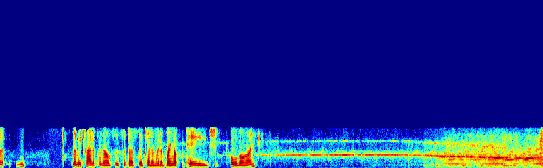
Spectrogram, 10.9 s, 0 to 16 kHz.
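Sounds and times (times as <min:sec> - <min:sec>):
speech: 0:01.5 - 0:05.3
fire engine siren wailing: 0:03.6 - 0:10.8.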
